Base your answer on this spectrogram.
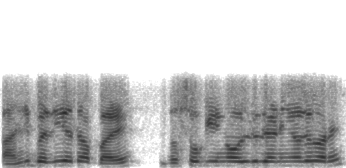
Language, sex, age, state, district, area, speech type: Punjabi, male, 18-30, Punjab, Mohali, rural, conversation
